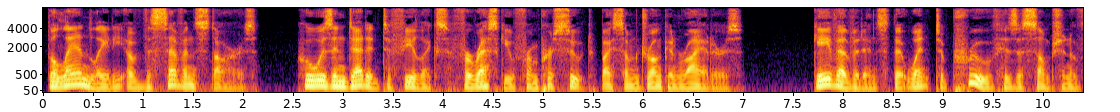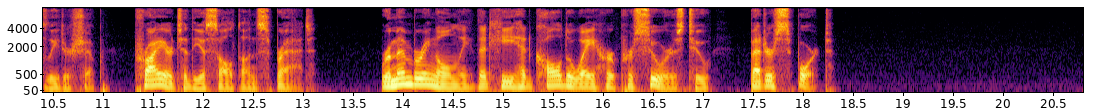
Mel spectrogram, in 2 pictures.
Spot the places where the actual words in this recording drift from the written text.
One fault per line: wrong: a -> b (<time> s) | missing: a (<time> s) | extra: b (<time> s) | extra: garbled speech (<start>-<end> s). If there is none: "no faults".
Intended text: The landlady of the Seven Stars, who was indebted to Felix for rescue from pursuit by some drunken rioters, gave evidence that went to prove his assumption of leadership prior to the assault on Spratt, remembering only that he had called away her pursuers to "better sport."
no faults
